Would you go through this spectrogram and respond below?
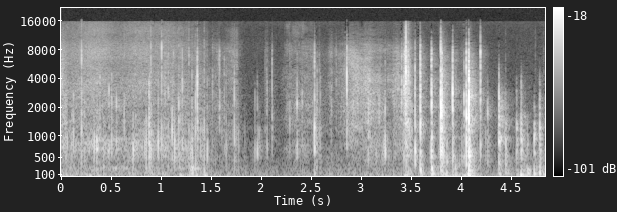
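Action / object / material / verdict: scrape / glossy paper magazine pages / glossy paper / none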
